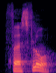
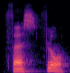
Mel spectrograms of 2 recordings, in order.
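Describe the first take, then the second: First: It is said at normal speed. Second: It is said a little more slowly. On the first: "once at normal speed" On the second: "the second time a little bit slower"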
